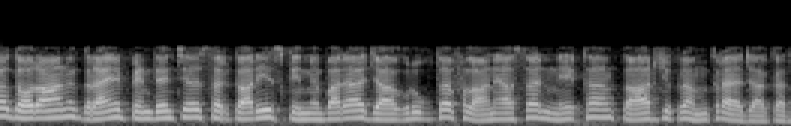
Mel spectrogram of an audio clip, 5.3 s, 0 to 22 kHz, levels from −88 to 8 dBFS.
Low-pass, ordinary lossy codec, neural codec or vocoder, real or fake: 5.4 kHz; none; codec, 16 kHz, 8 kbps, FunCodec, trained on LibriTTS, 25 frames a second; fake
